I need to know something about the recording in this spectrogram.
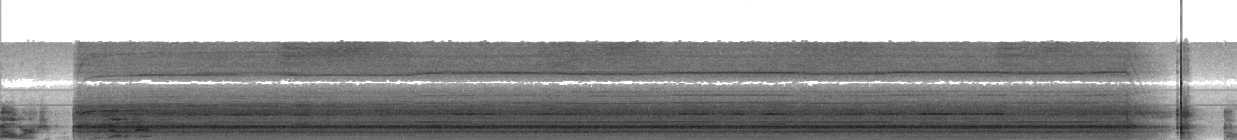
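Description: An electric knife sharpener whirs steadily as a blade grinds through it.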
